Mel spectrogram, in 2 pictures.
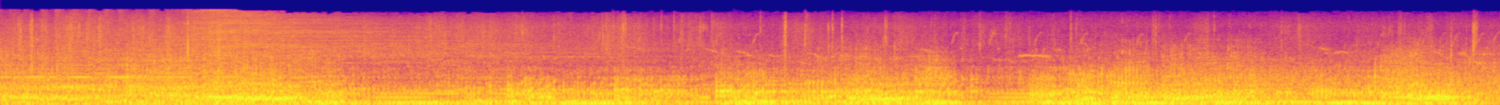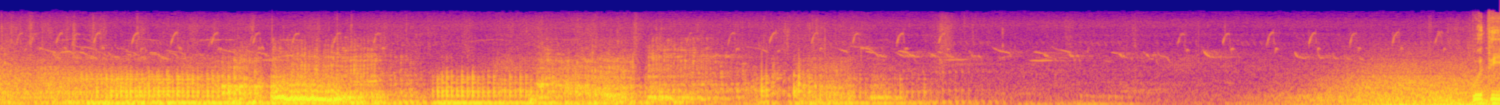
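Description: Several lions growling and snarling as they fight over a kill, over a steady music bed. The growls fade out about three-quarters of the way through.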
